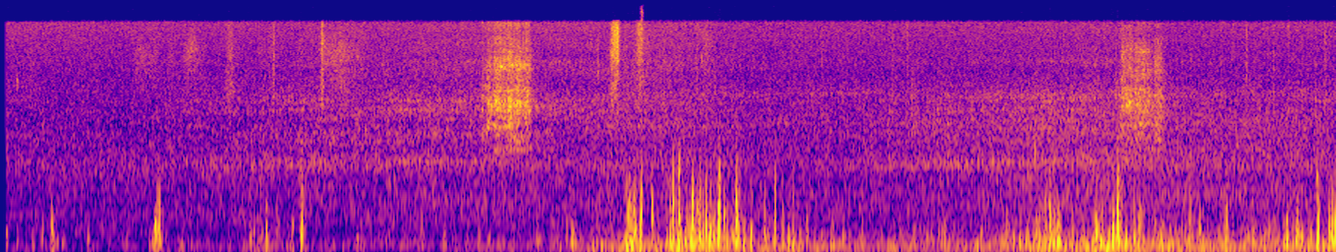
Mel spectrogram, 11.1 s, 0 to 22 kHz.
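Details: 2013 BMW 328i F30: a low fluttering rumble swells from the exhaust every time the throttle is released; dealership replaced the exhaust twice without curing it, cause unknown.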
